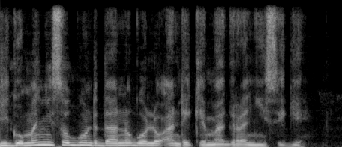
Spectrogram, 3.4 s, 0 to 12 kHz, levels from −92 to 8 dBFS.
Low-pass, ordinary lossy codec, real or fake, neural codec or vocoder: none; none; fake; codec, 24 kHz, 6 kbps, HILCodec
